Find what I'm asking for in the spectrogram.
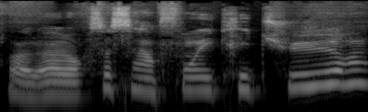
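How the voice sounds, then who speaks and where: A woman with a head cold, talking through her nose and a bit loudly as she chats casually through a craft haul. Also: mid-range voice, animated, fairly quick. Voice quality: nasal. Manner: talks a bit loud, chatty with fillers. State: congested from a cold, nasal. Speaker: scrapbooking vlogger. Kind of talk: casual haul show-and-tell.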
